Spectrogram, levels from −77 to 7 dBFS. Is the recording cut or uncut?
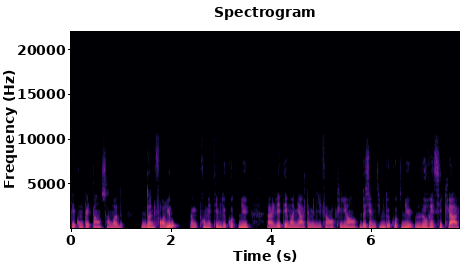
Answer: cut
